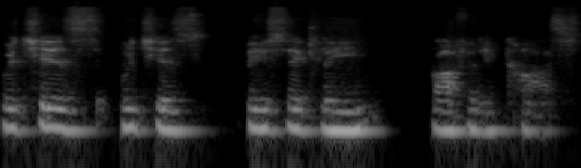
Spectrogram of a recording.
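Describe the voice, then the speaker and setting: A man with a fairly high pitch speaks in a dark, mellow tone that is somewhat breathy. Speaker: systems engineering researcher. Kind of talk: presentation rehearsal. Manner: halting, many repetitions. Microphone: too quiet.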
